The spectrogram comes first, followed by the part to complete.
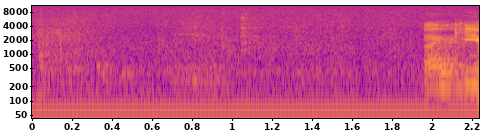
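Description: Quiet room tone of a hall under the steady hiss of a home video recording, with only a faint, brief low sound about a second in.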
